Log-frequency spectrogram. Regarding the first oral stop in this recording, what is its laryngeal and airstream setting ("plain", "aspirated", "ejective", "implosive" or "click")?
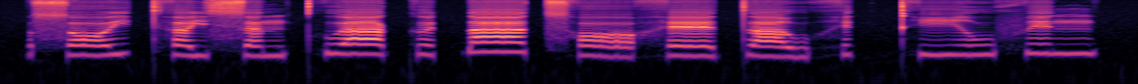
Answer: aspirated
